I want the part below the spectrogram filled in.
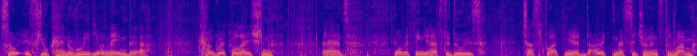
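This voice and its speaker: This man's high-pitched voice holds very even loudness at a moderate pace, with ordinary pitch variation and long, frequent pauses. Noticeable background noise is present. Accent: German. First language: German. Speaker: landscape photography vlogger. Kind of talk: vlog outro. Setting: outdoors hiking down a mountain.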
